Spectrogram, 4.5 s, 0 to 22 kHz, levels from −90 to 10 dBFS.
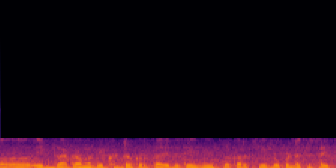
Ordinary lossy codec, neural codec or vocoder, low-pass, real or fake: AAC, 16 kbps; none; 7.2 kHz; real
